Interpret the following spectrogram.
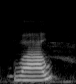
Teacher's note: दोनों होंठों को गोल करने से वाव अदा होता है।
